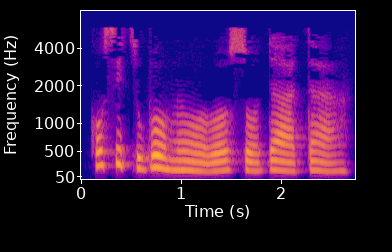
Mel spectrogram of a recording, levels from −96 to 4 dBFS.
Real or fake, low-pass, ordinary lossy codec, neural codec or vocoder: fake; 7.2 kHz; MP3, 24 kbps; codec, 24 kHz, 0.5 kbps, DualCodec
